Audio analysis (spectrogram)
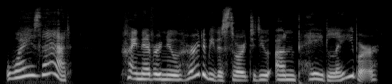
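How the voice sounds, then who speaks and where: Woman as a high, prim, worried lady pony. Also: very animated, fairly quick, a little mellow, dry recording. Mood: skeptical, puzzled. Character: prim, worried, suspicious high-class female pony musician. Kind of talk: audio drama character reading.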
